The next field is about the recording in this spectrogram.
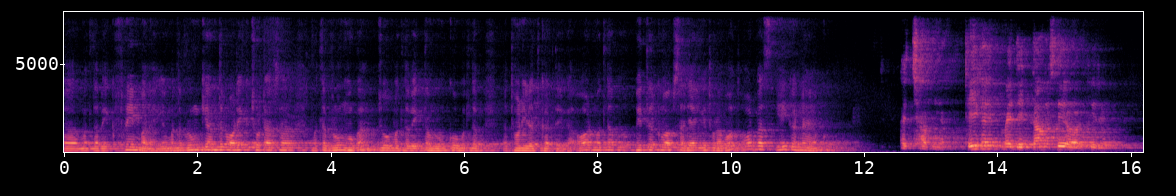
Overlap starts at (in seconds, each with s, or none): none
